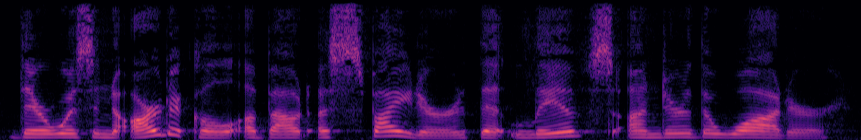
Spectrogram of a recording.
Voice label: Dictation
